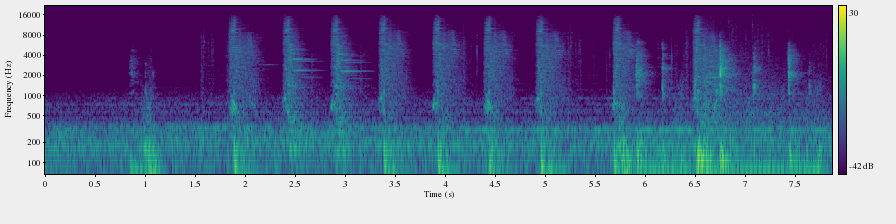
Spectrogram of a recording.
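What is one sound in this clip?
Sharp sword strikes and hits land in quick succession.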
